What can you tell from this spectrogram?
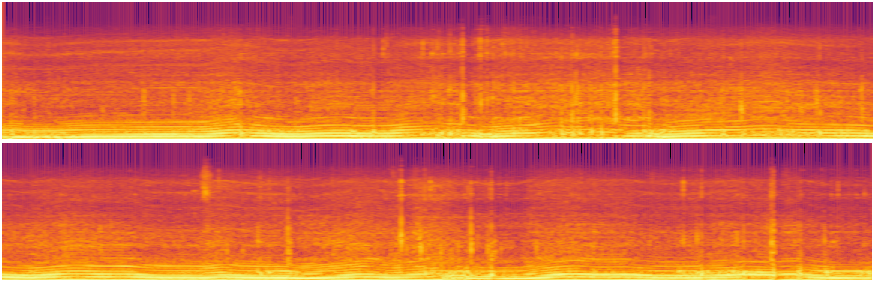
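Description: ATV engine running under load up a steep rocky trail, its pitch rising and falling again and again as the throttle is worked, with stones and gravel clicking and crackling under the tires.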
